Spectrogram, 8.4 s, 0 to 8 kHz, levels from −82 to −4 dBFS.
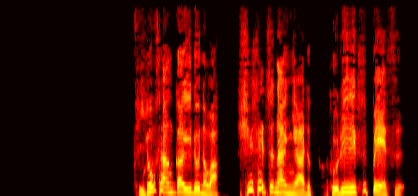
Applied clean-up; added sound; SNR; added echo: neural mask model Resemble Enhance denoiser.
